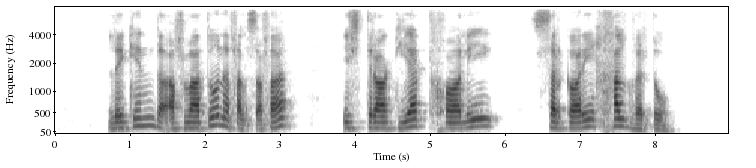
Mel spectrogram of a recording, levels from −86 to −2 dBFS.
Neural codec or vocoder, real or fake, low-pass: codec, 44.1 kHz, 3.4 kbps, Pupu-Codec; fake; 7.2 kHz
